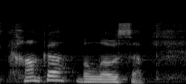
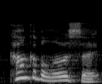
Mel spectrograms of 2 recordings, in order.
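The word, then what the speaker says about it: concha bullosa: agarnese cells first off note the correct pronunciation of this term this is concabulosa concubilosa is pneumatization of the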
